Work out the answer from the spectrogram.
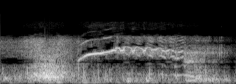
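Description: A horse whinnies loudly: a breathy, noisy burst gives way to a high neigh that climbs, then trembles and wavers before trailing off.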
